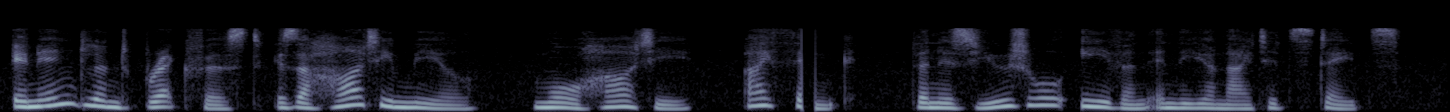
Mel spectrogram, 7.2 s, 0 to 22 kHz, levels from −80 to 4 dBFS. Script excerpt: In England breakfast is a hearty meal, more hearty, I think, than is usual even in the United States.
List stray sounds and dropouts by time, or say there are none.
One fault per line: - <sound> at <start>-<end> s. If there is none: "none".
- dropout at 4.0-4.1 s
